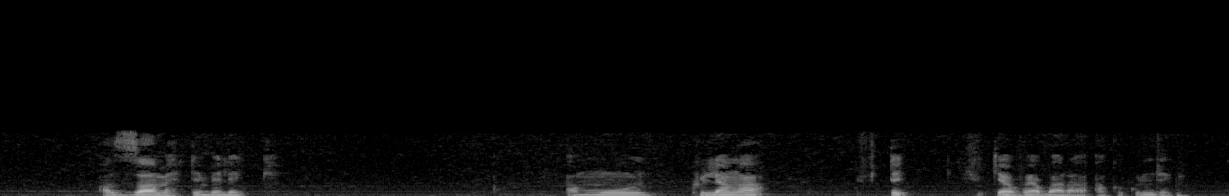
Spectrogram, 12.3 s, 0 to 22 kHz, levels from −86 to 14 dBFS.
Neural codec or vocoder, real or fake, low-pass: none; real; 7.2 kHz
